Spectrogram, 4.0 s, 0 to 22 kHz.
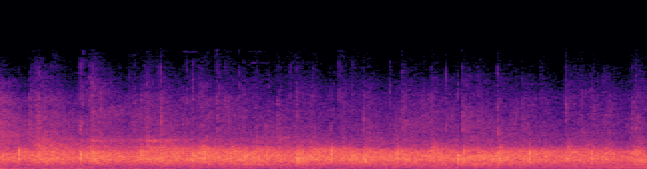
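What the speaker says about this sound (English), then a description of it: "Let's give him a round of applause." A crowd at a university department's 50th anniversary event applauds steadily and loudly, dense clapping filling the whole stretch without pause.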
